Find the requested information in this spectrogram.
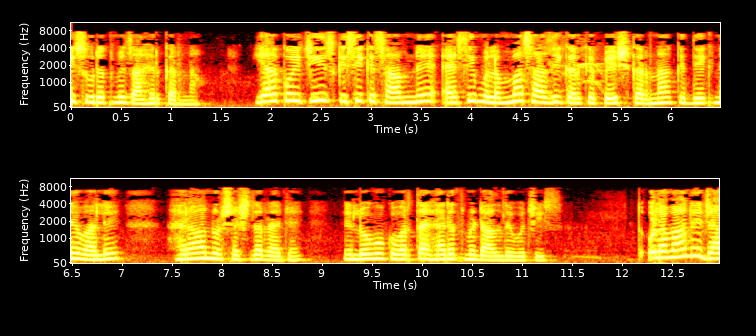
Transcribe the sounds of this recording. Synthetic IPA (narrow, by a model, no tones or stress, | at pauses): isuːɾət̪mẽzaːɦɪɾkɐɾnaː | jakoːit͡ʃiːzkɪsikesaːmneʔɛːsimʊləmːasaːzikɐɾkepeːʃkɐɾnaked̪eːkʰneʋaːle | hɛːɾaːnɔːɾʃɐʃd̪əɾːɛɦd͡ʒaːẽː | loːɡõkoʋɐɾt̪aɦɛːɾət̪mẽɖaːld̪eʋot͡ʃiːz | t̪oʊləmaːnẽd͡ʒaː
